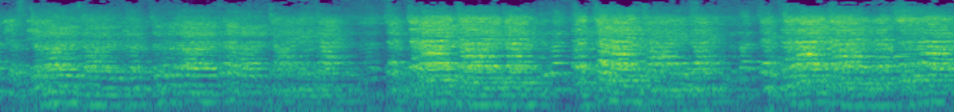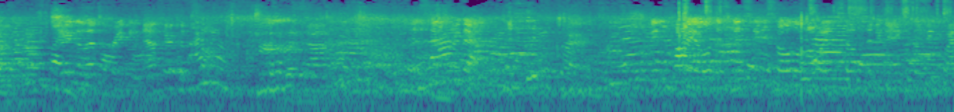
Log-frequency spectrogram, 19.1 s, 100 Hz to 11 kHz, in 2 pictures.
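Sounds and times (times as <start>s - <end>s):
choir singing in parts: 0.0s - 10.3s.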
